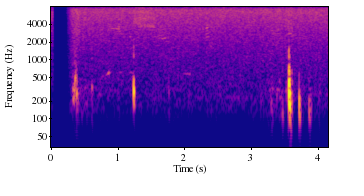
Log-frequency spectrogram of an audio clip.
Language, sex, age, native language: Icelandic, male, 10, Icelandic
